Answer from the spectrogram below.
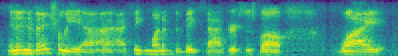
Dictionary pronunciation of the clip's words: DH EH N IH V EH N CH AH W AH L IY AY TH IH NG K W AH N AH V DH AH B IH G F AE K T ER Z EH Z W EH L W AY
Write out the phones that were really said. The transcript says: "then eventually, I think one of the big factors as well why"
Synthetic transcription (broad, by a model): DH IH N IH V EH N CH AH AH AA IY AY TH IH NG K W AH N AH V DH AH B IH G F AE K T ER Z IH Z W EH L W AY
